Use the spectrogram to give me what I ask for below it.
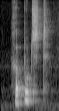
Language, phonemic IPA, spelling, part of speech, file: Dutch, /ɣəˈputst/, gepoetst, verb, Nl-gepoetst.ogg
- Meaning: past participle of poetsen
